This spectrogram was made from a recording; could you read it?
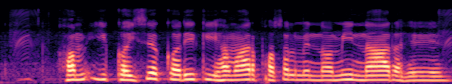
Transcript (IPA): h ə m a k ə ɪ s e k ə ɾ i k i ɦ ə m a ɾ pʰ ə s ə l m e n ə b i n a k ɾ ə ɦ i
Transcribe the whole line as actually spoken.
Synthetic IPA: h ə m i k ə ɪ s e k ə ɾ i k i ɦ ə m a ɾ pʰ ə s ə l m e n ə m i n a ɾ ə ɦ e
